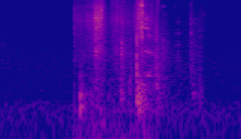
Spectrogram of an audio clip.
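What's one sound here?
A body thuds heavily onto the floor.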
